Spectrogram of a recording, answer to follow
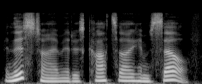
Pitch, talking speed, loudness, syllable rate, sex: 160 Hz, 205 wpm, -17 LUFS, 4.7 syllables/s, female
